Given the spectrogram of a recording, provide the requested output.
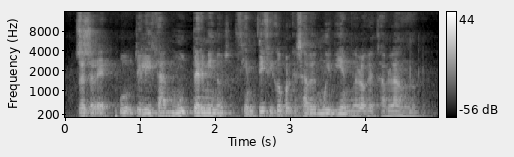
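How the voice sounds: A man speaks at a medium pitch and a moderate pace. Room echo is audible around him.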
